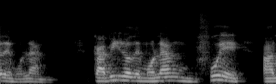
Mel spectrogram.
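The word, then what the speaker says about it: Desmoulins: llamado camilo de moland camilo de mola se escribe de small links se pronuncia de molango camilo de molan fue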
